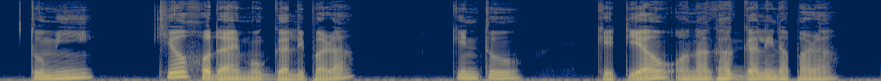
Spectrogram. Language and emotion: Assamese, sad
